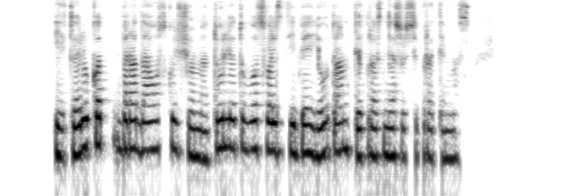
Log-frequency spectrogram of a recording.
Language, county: Lithuanian, Šiauliai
